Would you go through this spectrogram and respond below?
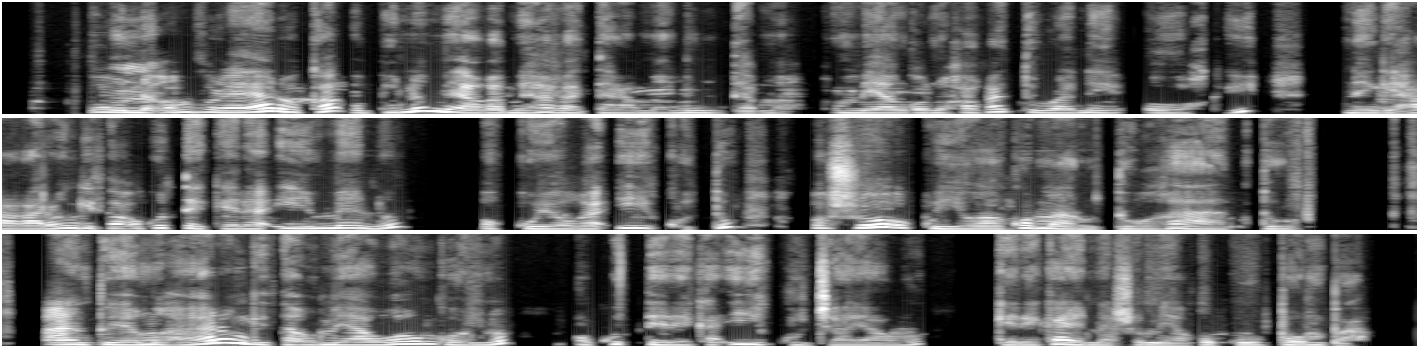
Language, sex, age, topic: Oshiwambo, female, 18-24, agriculture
